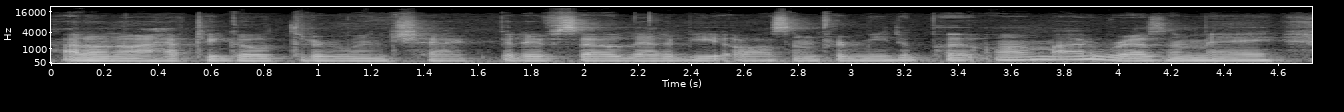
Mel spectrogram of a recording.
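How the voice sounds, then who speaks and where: A young adult vlogger with a raspy, cracking voice, casually walking through an app in a rambling way, full of ums and likes. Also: mid-range voice, level tone, a little fast, a little mellow, slight background noise. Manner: rambling, filler-heavy, with many ums and likes. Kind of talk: casual screen walkthrough.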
